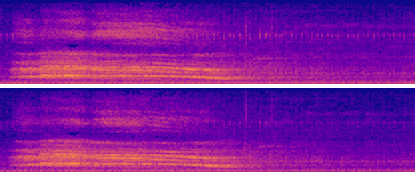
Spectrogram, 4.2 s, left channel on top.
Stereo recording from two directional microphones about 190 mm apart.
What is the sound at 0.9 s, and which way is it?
Crowing, 15° left (ahead or behind).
